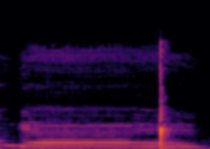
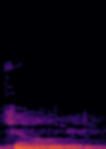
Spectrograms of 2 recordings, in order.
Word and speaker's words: Thianguel: Lui, Thiangel est il dit Thiangel, il faut qu'on le prononce en polaar, le gars là, franchement.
